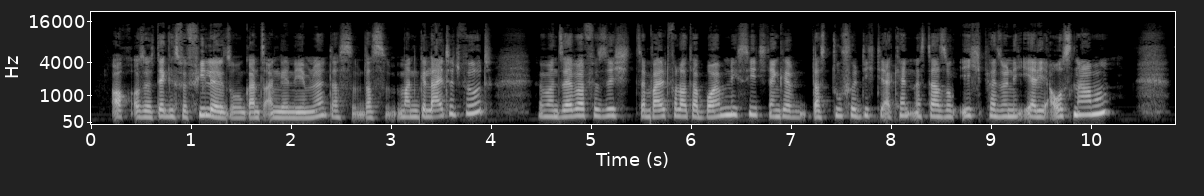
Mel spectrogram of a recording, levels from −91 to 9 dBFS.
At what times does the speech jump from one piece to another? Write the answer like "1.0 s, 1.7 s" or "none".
1.4 s, 3.3 s, 5.6 s, 8.6 s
